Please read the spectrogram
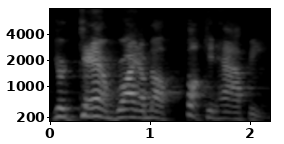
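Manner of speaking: furious, loud and biting; real angry rant at a caller. Real, not acted. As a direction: let the anger spill out hard. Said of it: "warning, he's not happy".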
